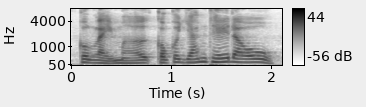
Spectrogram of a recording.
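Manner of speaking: high, weeping plea to the mistress; tearful pleading. A narrator's reading. Servant girl begging her mistress, tearful and high. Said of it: "Con Sen khóc lóc".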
